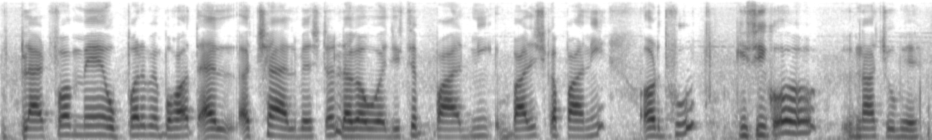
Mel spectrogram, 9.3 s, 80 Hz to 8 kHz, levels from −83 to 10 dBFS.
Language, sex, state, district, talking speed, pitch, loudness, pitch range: Hindi, male, Andhra Pradesh, Chittoor, 135 wpm, 170 Hz, -16 LUFS, 160-190 Hz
